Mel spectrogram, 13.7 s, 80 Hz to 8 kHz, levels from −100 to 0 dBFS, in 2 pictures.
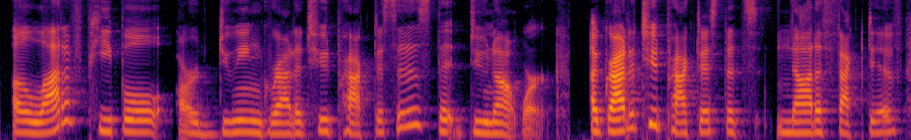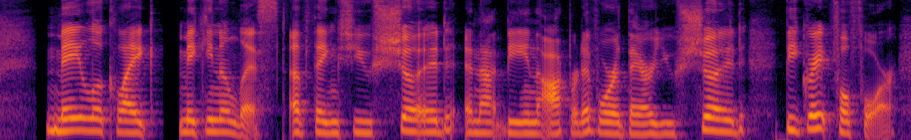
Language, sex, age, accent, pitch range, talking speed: English, female, 20-39, American, 195-250 Hz, 175 wpm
